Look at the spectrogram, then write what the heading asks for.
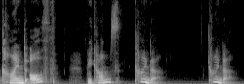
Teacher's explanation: When of gets reduced, it reduces down to the schwa.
